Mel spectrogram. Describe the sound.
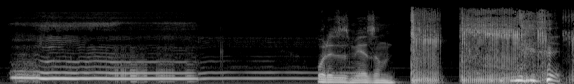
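A voice holds a steady, unwavering buzzy tone for about three seconds, mimicking the old test tone on a TV set, then breaks off into conversation.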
